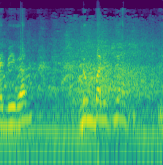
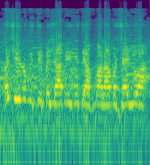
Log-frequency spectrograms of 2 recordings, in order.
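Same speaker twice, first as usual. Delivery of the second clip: much higher, indignant buddy voice; challenging barkada; 13 semitones higher, 3 dB louder than usual. Acted. Friend insisting he's not afraid of the lister, high and indignant. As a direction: bristle at being called a coward.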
